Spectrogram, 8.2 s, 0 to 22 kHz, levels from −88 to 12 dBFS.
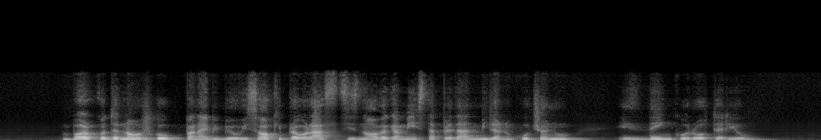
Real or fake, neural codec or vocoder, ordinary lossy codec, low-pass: fake; codec, 24 kHz, 0.9 kbps, DualCodec; none; 10.8 kHz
